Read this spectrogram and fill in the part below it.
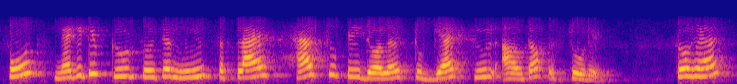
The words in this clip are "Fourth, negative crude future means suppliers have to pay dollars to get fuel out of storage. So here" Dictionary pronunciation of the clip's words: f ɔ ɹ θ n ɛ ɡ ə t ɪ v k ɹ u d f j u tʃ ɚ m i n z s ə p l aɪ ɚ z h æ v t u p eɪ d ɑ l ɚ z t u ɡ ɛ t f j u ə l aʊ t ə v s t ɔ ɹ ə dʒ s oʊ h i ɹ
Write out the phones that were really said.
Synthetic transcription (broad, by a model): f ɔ ɹ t n ɛ ɡ ə t ɪ v k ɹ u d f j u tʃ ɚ m i n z s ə p l aɪ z h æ t u p eɪ d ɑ l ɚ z t u ɡ ɛ t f j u l aʊ t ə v s t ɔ ɹ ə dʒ s oʊ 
